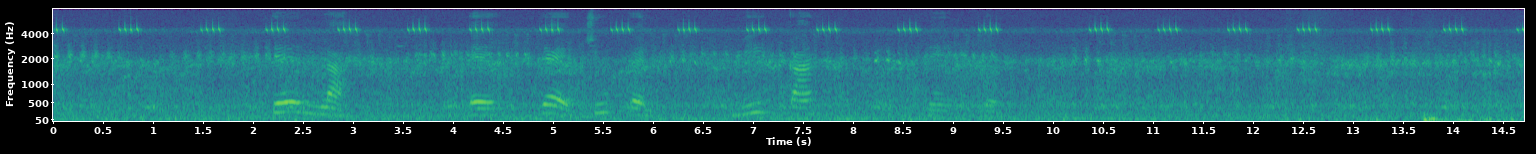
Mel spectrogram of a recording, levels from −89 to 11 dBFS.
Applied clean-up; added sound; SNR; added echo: none; Cricket; -4 dB; none.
